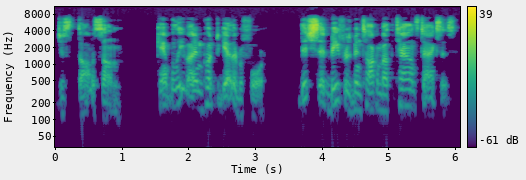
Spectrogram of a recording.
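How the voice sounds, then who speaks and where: A man's voice: a little high, very animated, fairly quick, gravelly, pushed and bright, husky, dry recording, dull audio, pitched above the performer's own voice, full character voice. A man voicing a folksy, blunt young small-town sheriff with a drawl in a storybook reading. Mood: worked up.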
